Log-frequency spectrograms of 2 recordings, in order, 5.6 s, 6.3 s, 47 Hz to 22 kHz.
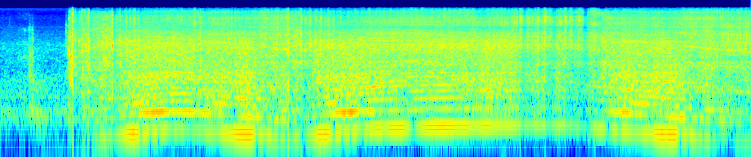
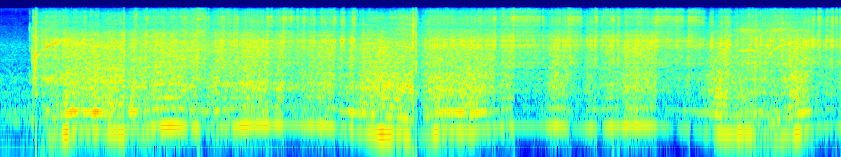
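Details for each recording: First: Starter motor bench-tested off a MIG welder at about 12–14 V DC: spins up to a steady, clean whir with no grinding or rattle; runs freely and sounds healthy. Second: Starter motor bench-tested on an inverter MIG welder set to about 20 V instead of 12–14 V: a loud, high free-spinning whine with wavering pitch that winds down. The starter is overrunning on excessive voltage.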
